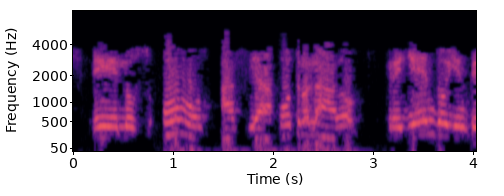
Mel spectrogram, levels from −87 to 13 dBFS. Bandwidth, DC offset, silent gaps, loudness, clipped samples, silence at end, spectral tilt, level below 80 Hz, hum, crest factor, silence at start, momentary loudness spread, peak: 5.6 kHz; under 0.1%; none; -29 LUFS; under 0.1%; 0 s; -7.5 dB/octave; -58 dBFS; none; 16 dB; 0.2 s; 6 LU; -14 dBFS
